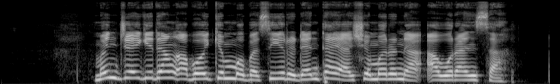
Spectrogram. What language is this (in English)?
Hausa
